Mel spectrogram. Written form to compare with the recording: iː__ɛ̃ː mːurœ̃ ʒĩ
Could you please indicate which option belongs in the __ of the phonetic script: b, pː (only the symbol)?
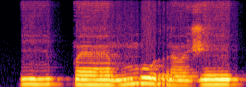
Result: pː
